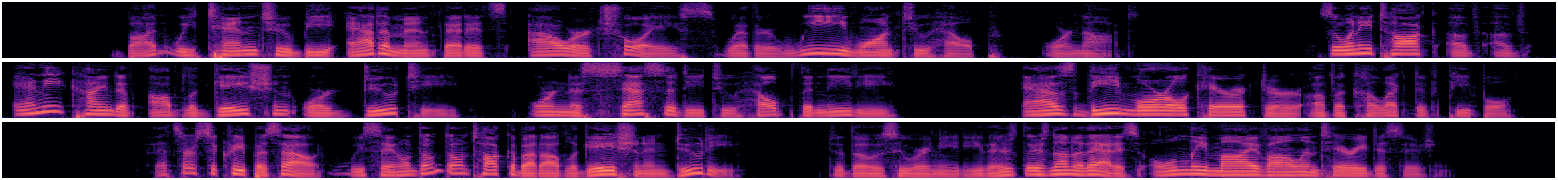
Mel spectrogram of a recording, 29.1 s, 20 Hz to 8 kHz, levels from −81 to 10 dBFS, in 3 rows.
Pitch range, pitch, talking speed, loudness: 100-150 Hz, 120 Hz, 150 wpm, -23 LUFS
